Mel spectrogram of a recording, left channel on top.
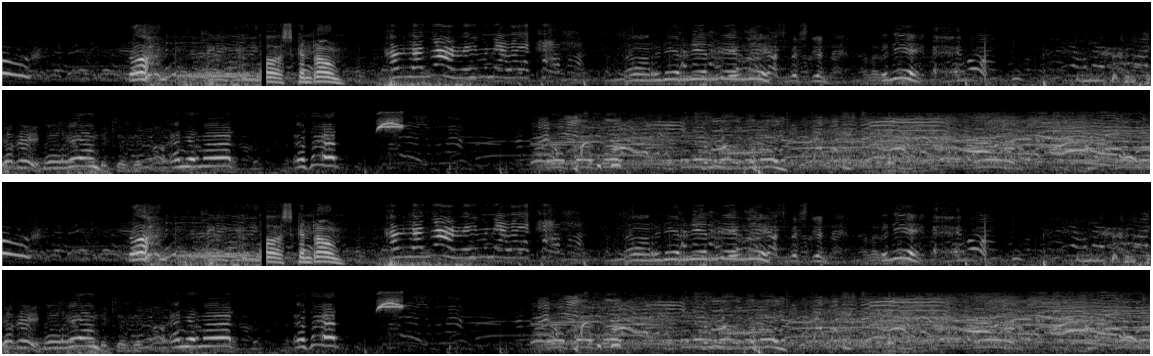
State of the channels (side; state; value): both; identical; correlation 1.00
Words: Oh, second round.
